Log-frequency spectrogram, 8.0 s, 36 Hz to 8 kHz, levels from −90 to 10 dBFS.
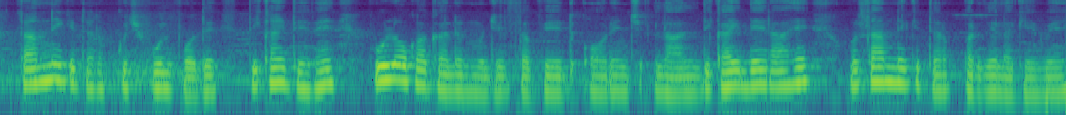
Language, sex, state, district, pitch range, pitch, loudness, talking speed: Hindi, male, Bihar, Muzaffarpur, 115-160 Hz, 135 Hz, -17 LUFS, 210 wpm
